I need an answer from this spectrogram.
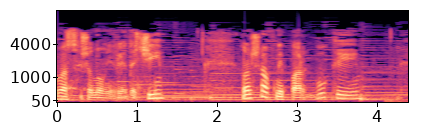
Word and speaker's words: Буки: шановні глядачі ландшафтний парк Буки Ну а можливо треба наголос по-іншому ставити БукИ ну всі звикли казати БУки він створений місцевим підприємцем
